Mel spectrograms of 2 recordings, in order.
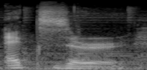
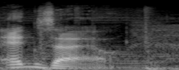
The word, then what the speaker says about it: XZR: first two pc releases i am often tempted to pronounce it exer but if we look at the katakana it turns out that this game is also supposed to be pronounced exile however for the sake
